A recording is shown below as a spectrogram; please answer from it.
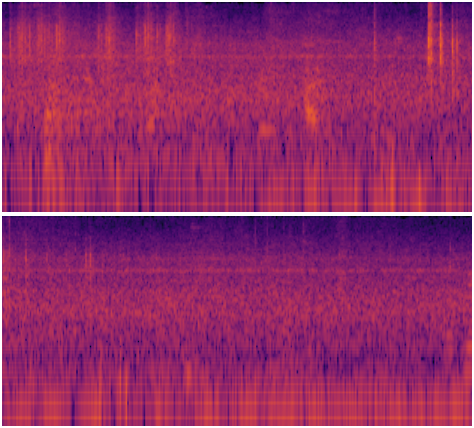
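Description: A few short spoken words among people walking, over a steady low rumble, with scattered light clicks and taps.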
